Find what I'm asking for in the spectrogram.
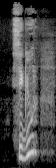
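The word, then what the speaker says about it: Ségur: Сигюр — типичная французская фамилия с ударением на последнем слоге и частичкой «д», свидетельствующей об аристократическом происхождении.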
